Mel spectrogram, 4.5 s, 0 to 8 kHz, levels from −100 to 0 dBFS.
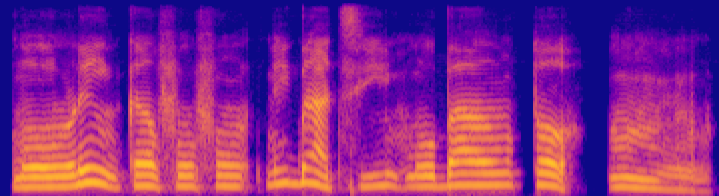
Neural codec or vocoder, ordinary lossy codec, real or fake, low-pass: codec, 24 kHz, 6 kbps, HILCodec; none; fake; 7.2 kHz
